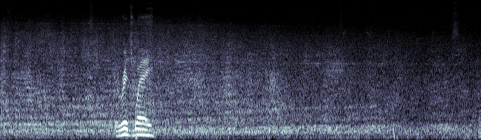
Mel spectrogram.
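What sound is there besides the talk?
private jet flying overhead near Naples airport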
